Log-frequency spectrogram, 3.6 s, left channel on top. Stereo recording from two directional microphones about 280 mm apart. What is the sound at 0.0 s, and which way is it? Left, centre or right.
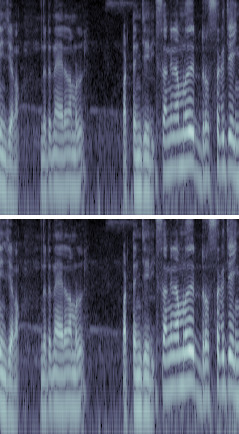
Speech, centre.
